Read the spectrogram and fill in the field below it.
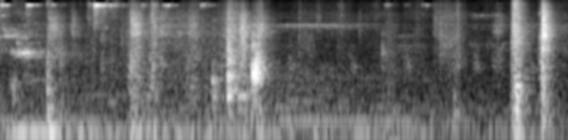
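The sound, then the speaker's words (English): A dog heads out through a door that lets dogs freely go in and out: a few soft thumps and a rattling slide of the door, with faint scrabbling, heard quietly over a low steady hum. “So dogs can freely go in and out.”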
